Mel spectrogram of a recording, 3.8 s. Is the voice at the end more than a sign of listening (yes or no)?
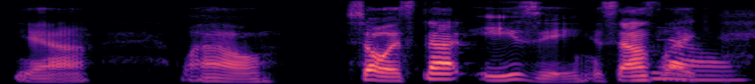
no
